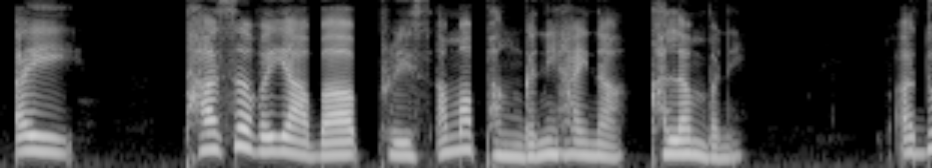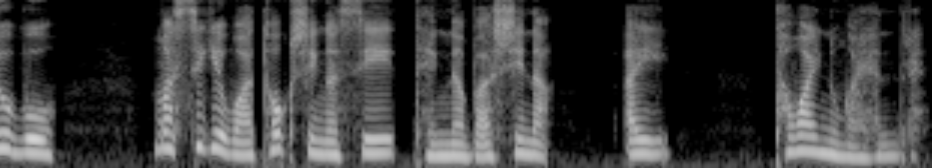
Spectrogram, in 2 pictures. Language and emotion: Manipuri, sad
